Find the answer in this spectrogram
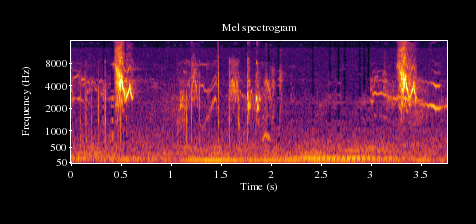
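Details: Starling flock gathered at an osprey nest in Charlo, Montana, on 10/07/2019: high chirps and short whistled slurs overlapping, with two louder harsh bursts near the start and end over a steady low hum.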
